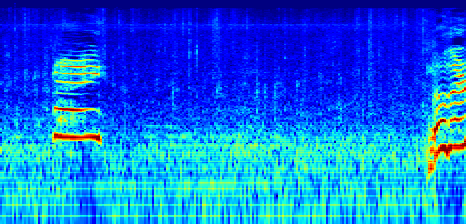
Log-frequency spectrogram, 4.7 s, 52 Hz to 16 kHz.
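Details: Seven-week-old Wirehaired Pointing Griffon puppies of the "D" litter at Bluestem Kennels, playing and chasing children and each other in back woods, July 2012; a steady harmonic whine, then a rising yelp, with faint background chatter.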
